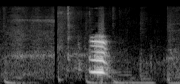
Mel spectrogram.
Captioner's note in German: Stöhnen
